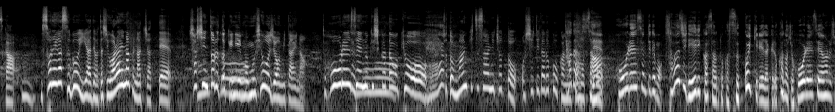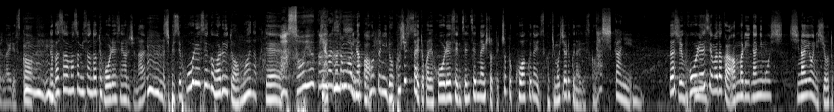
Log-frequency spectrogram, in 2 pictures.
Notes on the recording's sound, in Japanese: スパメッツァおおたか 竜泉寺の湯」にて行われた番組初の公開録音イベントの様子をお届け！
